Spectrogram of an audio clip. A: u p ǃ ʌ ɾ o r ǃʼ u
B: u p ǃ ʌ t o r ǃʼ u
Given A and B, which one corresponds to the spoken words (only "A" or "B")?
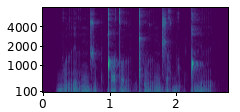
B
